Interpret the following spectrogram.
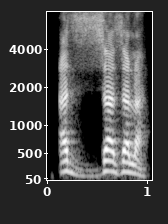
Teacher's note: Apabila dikatakan memasukkan huruf lam ke dalam huruf asy-syamsiyah ialah contohnya untuk az-zazalah. Lam dah tak sebut langsung. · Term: alif lam asy-syamsiyah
